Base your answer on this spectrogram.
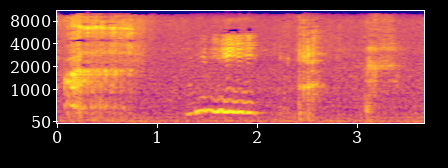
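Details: Panther grumbling at bad weather: a short, low, tonal grumble with a slight rise and fall, bracketed by a human voice and a few faint clicks and rustles.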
